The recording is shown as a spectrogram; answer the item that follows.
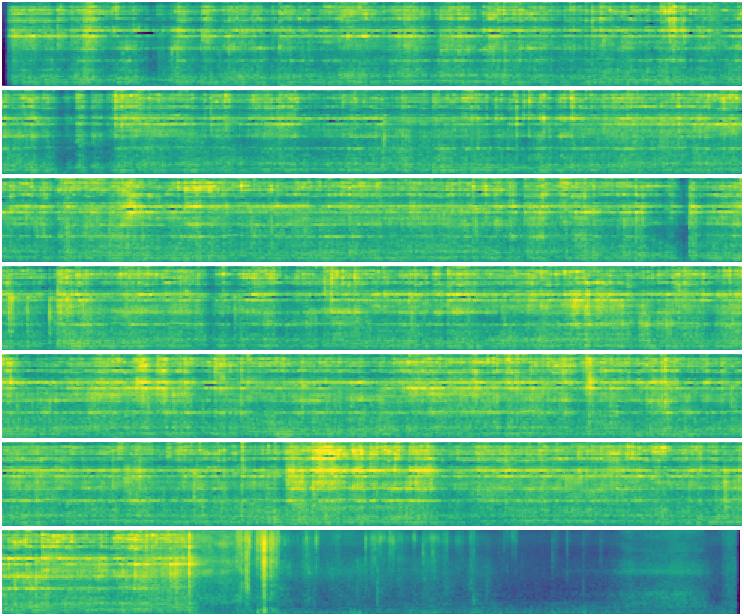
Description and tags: stone sliding
A slab of stone continuously moved around on a sandy tiled floor. Might help to create some adventure sounds like big stone doors swinging open, or a stone lock being released.
Adventure, Cave, Concrete, Drag, Rock, Sliding, Stone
